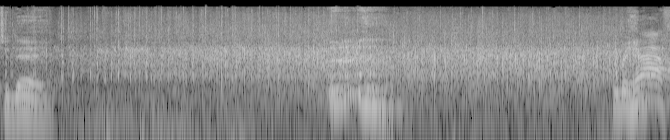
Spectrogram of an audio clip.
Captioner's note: applause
